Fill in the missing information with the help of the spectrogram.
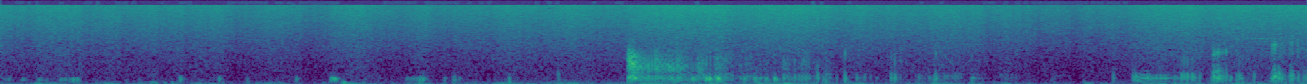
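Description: Irregular low gurgles and rumbling bubbling sounds, swelling midway; ordinary stomach growling from gas and fluid moving through the gut.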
